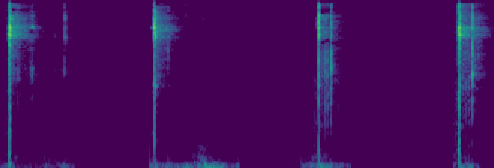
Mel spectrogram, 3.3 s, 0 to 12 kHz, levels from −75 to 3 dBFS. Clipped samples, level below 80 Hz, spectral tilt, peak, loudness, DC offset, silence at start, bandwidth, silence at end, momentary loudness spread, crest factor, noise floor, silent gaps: 0.1%; -54 dBFS; 3 dB/octave; 0 dBFS; -18 LUFS; under 0.1%; 0.05 s; 12 kHz; 0.1 s; 19 LU; 24 dB; -43 dBFS; 0.50-0.98 s, 1.58-2.00 s, 2.35-3.00 s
